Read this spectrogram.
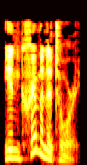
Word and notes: incriminatory: British English

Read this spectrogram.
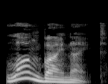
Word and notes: langbeinite: British English

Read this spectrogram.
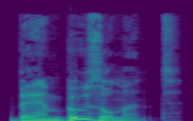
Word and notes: bamboozlement: British English

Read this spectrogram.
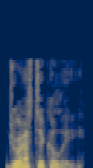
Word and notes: drastically: British English

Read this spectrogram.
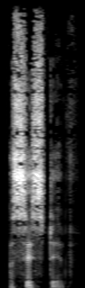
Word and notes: assistive: British English

